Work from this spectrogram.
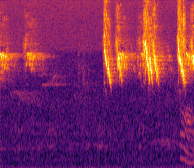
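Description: Small birds chirp outdoors in a backyard setting, with a few soft calls early, then bright, close bursts of quick tweets in several clusters, with no talking.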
